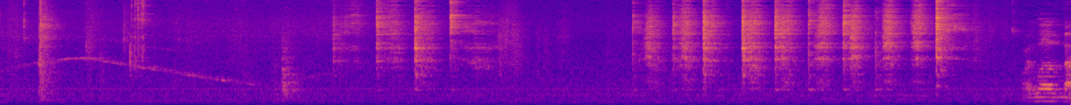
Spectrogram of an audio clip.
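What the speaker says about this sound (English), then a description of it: "grab a spoon and we can just scrape that out of our pan and into our bowl here" A metal spoon clinks and scrapes against a pan as garlic is cleared out into a bowl, a series of sharp taps and rasps growing busier toward the end, with a faint whine early on and no talk.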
